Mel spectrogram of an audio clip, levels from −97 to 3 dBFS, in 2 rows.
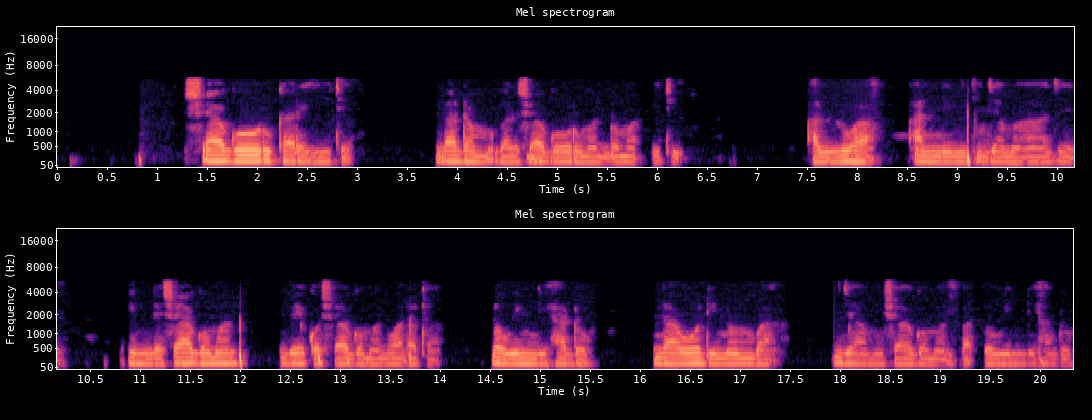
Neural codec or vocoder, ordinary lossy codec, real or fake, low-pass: none; MP3, 48 kbps; real; 5.4 kHz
